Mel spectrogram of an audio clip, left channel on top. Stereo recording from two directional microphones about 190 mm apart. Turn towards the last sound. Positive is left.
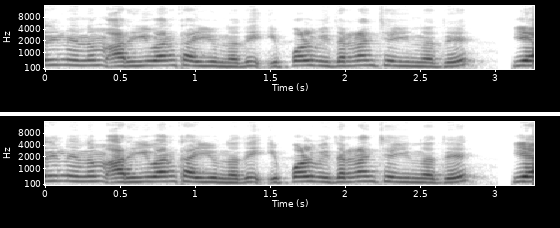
turn(degrees=-10)  # may be behind; listen again after turning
